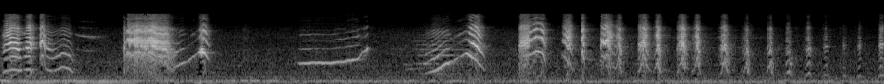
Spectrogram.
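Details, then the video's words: Parrot vocalising: wavering whistled notes, then a loud harsh squawk. Clear rising whistled glides follow, then another squawk and a quickening run of sharp chirps. Low background hum throughout. "Raw Parrot Talking So Cute"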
